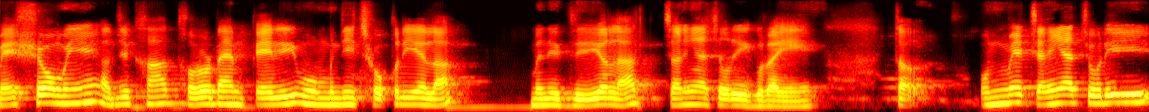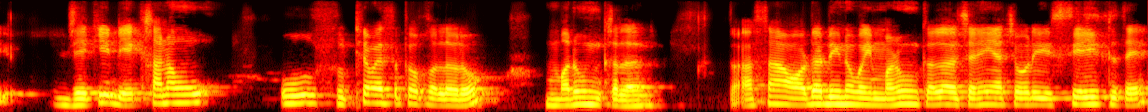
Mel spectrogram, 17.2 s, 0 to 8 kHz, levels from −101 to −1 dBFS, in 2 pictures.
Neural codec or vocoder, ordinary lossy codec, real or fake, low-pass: codec, 16 kHz, 2 kbps, X-Codec, HuBERT features, trained on balanced general audio; none; fake; none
